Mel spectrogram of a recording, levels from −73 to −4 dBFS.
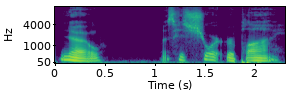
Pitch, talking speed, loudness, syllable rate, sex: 120 Hz, 130 wpm, -20 LUFS, 3.5 syllables/s, female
